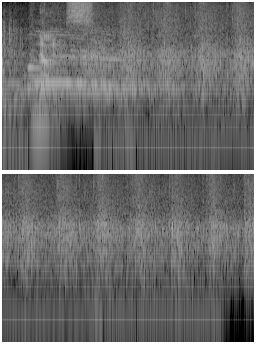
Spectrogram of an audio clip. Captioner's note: audience claps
